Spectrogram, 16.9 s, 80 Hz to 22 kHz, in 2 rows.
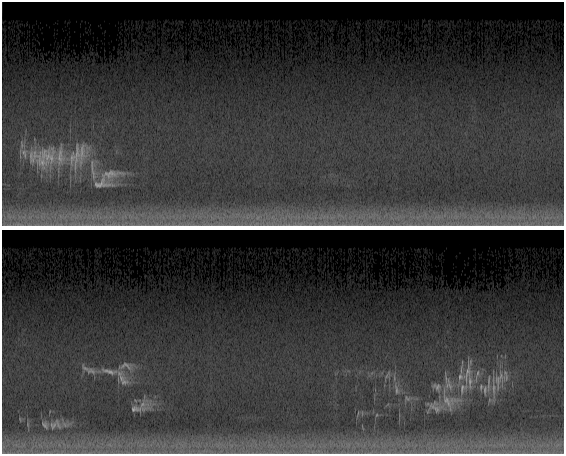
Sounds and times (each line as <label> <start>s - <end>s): drone of traffic on the road 0.0s - 16.8s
